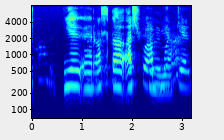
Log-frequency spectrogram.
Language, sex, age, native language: Icelandic, female, 9, Icelandic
